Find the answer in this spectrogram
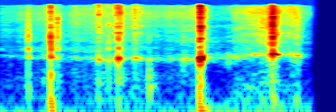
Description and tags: biting appile
Apple getting bitten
